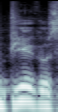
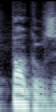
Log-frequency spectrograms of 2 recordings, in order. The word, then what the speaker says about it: Buggles: played on mtv um the bugles is the best pronunciation of that i've ever heard in fact no it was buggles it was two g's it shows you what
